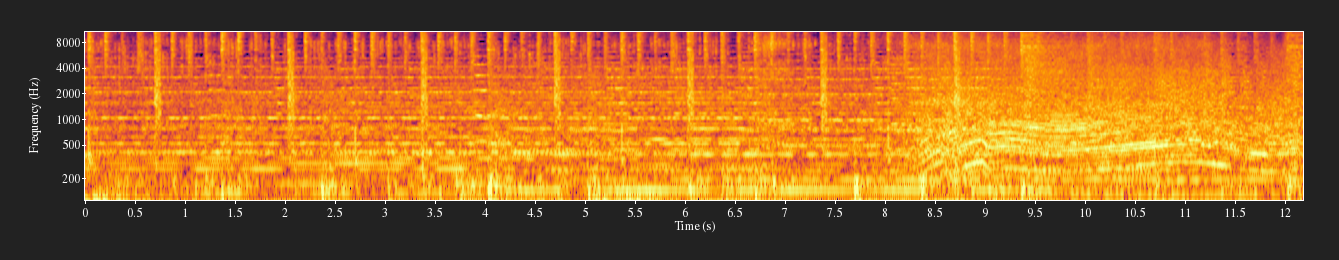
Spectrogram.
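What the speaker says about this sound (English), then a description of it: "It's an 85 Monte Carlo with a Pro Charger on it." A gasoline-fuelled 1985 Monte Carlo drag car with a ProCharger roars loudly at the drag strip, engine revving hard with sharp bursts, then surging and sweeping upward as it launches and pulls away.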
